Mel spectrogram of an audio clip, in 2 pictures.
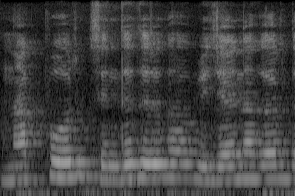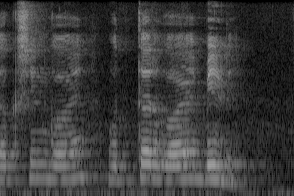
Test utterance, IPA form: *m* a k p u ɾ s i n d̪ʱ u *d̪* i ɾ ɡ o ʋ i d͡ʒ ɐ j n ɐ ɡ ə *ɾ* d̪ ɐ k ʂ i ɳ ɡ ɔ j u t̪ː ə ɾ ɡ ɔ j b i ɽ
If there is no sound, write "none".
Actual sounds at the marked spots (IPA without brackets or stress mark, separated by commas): n, d̪, ɾ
